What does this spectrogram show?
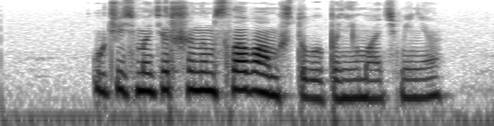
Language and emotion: Russian, neutral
